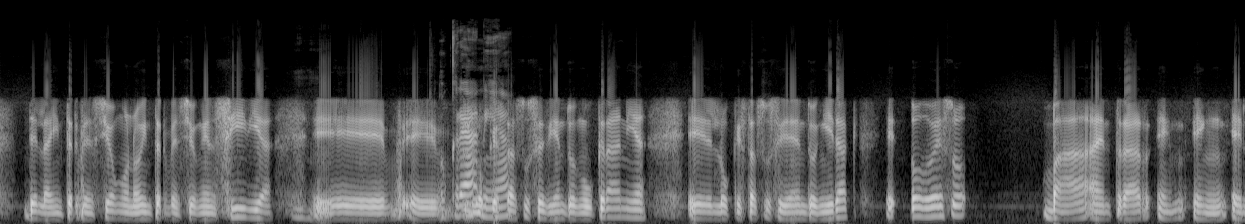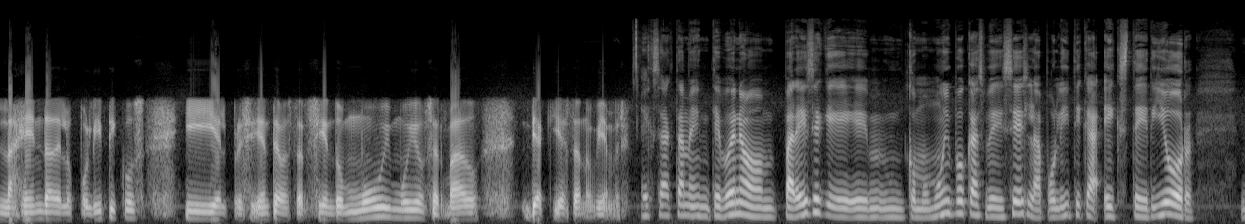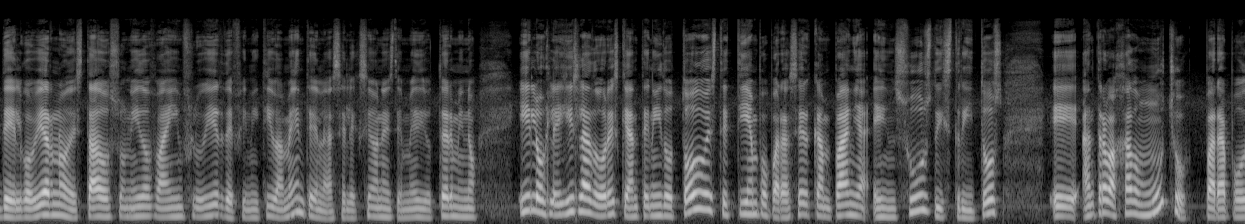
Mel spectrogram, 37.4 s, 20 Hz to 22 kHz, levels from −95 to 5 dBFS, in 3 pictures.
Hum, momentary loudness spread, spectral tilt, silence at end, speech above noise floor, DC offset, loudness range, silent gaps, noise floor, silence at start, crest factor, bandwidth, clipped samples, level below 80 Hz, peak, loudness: none; 10 LU; -5 dB/octave; 0 s; 40 dB; under 0.1%; 6 LU; none; -64 dBFS; 0 s; 22 dB; 15 kHz; under 0.1%; -68 dBFS; -2 dBFS; -23 LUFS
